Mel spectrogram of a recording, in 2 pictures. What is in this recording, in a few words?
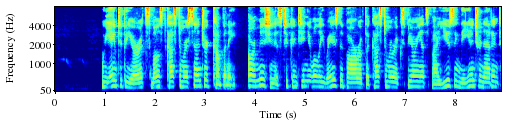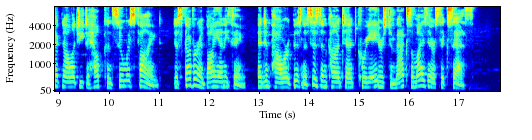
US Female 0.8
